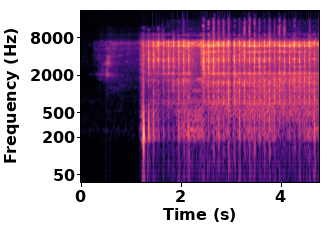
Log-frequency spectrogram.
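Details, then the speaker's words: Brief silence, then loud rapid crackling pulses about three a second as the CARLO robotic laser osteotome cuts bone, continuing cutting while the mandible is dislocated in a demonstration; laser osteotome cutting bone. "i will dislocate the mandible and the laser will immediately correct for this movement and continue where it left off"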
